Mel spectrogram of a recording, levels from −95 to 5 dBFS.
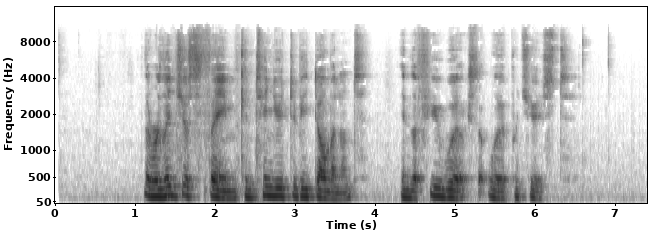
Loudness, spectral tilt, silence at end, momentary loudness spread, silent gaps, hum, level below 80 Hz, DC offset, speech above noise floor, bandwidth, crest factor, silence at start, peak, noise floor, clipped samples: -18 LUFS; -6.5 dB/octave; 1 s; 13 LU; none; none; -54 dBFS; under 0.1%; 42 dB; 10.5 kHz; 18 dB; 1.1 s; -2 dBFS; -59 dBFS; under 0.1%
